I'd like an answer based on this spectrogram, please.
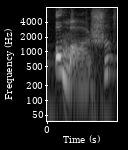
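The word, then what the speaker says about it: hommage: звикнути а саме те що літера H ніколи не читається особливо якщо вона одна-однісінька на початку слова давайте подивимось ом Ех о г омаж і мені йти ом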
